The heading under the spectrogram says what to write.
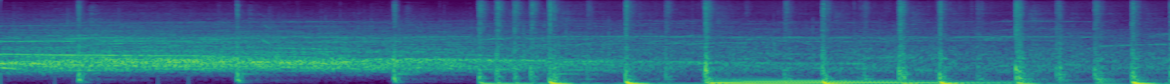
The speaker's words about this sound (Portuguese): bate palma e dá um grito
